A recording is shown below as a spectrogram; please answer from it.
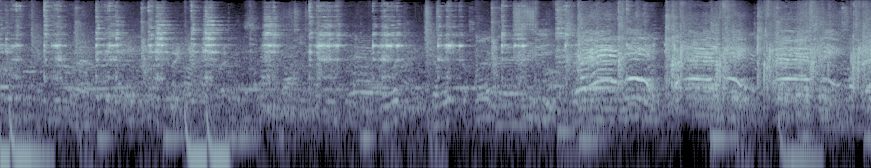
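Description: A spoon clinking and scraping on a plate as the last bits of food are gathered up, over background music with a steady beat. A singing voice in the music comes in about six seconds in.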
